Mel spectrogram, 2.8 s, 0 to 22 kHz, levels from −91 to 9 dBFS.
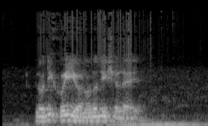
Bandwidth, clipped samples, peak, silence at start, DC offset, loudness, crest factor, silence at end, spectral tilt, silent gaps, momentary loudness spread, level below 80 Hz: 17 kHz; under 0.1%; -8 dBFS; 0.35 s; under 0.1%; -24 LUFS; 18 dB; 0 s; -7 dB/octave; none; 21 LU; -38 dBFS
